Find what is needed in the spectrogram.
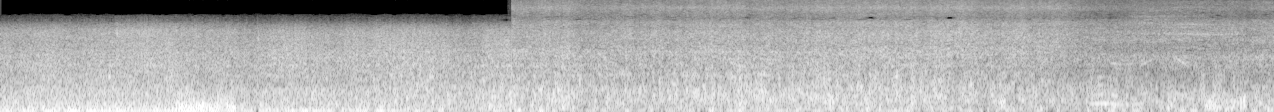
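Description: Steady rushing noise from inside a moving car: road and wind noise with low rumble, mixed with the rush of a fast mountain river alongside.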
